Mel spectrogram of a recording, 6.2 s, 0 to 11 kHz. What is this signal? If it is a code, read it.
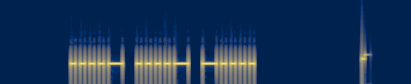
Morse code, heard as a keyed tone, about 17 wpm, 700 Hz. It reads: 446
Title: Numbers - 3-Digit 17wpm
